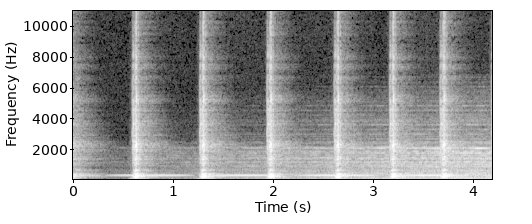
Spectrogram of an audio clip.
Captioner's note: ticking speed increases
